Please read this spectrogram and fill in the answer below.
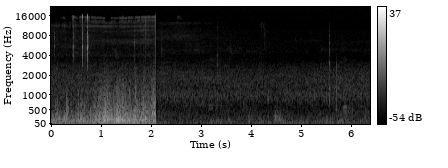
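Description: Wind rumbling on the microphone, loud for about two seconds and then cutting off abruptly, followed by faint steady outdoor background noise.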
